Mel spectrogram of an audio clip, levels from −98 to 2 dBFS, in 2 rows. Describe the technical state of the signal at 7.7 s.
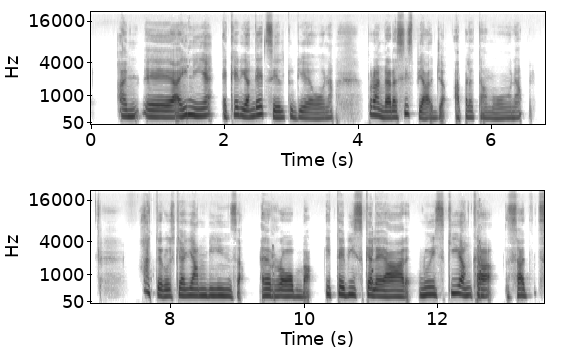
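At 7.71 to 7.76 s the speech carries a corrupt frame decoded fault lasting about 48 ms. A couple of consecutive compressed frames arrived with flipped bits, and the decoder reconstructed them anyway, applying wrong gain values and misreading spectral codes. Energy lands at frequencies where it does not belong, producing a brief, low-level chirp-like blip with a peak of roughly -45 dBFS, confined to the span of the damaged frames.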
